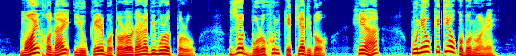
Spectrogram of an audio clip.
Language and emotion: Assamese, surprised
